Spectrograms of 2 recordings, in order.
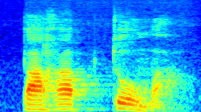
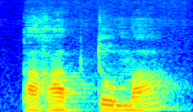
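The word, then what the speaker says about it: παράπτωμα: L'offense qui se dit en grec paraptoma. Paraptoma, P-A-R-A-P-T-O-M-A, et qui signifie déviation de la vérité ou alors méfait.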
